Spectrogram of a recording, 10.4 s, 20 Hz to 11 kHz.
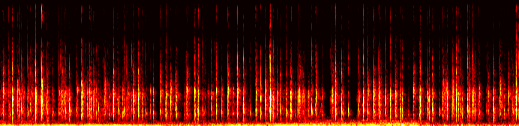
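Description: Fingertips type steadily on a Monsgeek M1 mechanical keyboard with NK Cream switches, a dark metal case and purple and black plastic keycaps. It produces a fast, continuous stream of short, bright clacks with a faint steady low hum beneath. There are only brief pauses in the typing.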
